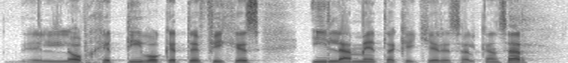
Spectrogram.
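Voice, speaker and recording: Over a quiet background, a man speaks at a moderate pace with a dark, mellow tone, fairly low pitch and ordinary pitch variation. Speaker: company director; interview guest. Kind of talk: talk show interview. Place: studio. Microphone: handheld.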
